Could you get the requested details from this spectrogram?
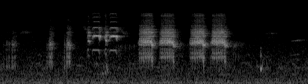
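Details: Great reed warbler at Grachevka, recorded near its nest. Harsh, croaking notes are given in a loose sequence: a few short clicks, then a pair of grating notes, followed by three longer rasping phrases, over a soft background hiss.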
